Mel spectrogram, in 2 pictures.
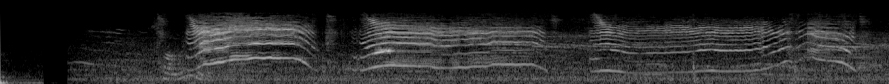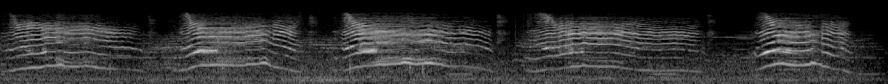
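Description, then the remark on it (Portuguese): An infant with cri-du-chat syndrome gives a shrill, high-pitched cry that sounds strikingly like a cat's mewing, repeating in about eight loud wails with short breaths between them and no talking. “Pois bem, esse choro estridente de alto volume, que se assemelha claramente ao miado ou choro de um gato, deve fazer vocês pensarem sempre na síndrome CRI do chá, ou síndrome do miado do gato.”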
